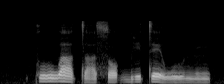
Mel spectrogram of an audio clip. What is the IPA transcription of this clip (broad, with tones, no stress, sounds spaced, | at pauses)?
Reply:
k u˦ w a˦˨ t a˨ s ɔ˧ ɡ͡b i˦ t e˦˨ w u˧ n ĩ˧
